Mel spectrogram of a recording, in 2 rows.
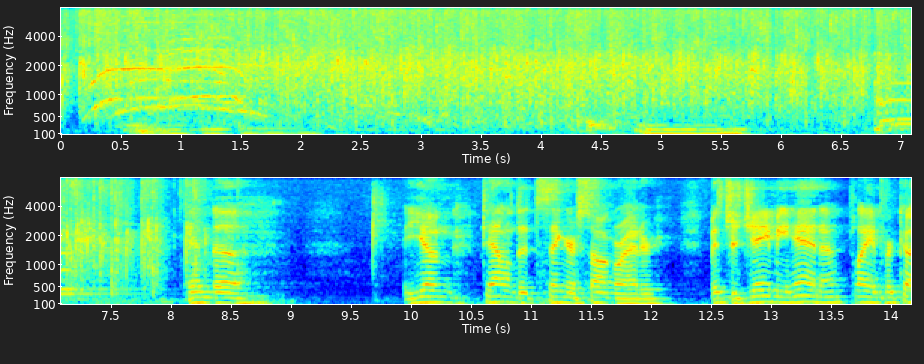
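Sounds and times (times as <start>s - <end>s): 
audience applause welcoming a band at a live concert: 0.0s - 8.8s
short musical notes: 4.5s - 5.8s, 6.8s - 8.0s
speech: 8.2s - 8.9s, 10.0s - 14.1s.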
